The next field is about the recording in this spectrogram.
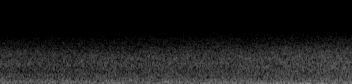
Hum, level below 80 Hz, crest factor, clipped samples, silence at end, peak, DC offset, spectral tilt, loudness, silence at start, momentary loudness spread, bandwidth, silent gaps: none; -48 dBFS; 16 dB; under 0.1%; 0 s; -26 dBFS; under 0.1%; -6.5 dB/octave; -43 LUFS; 0 s; 3 LU; 13.5 kHz; none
